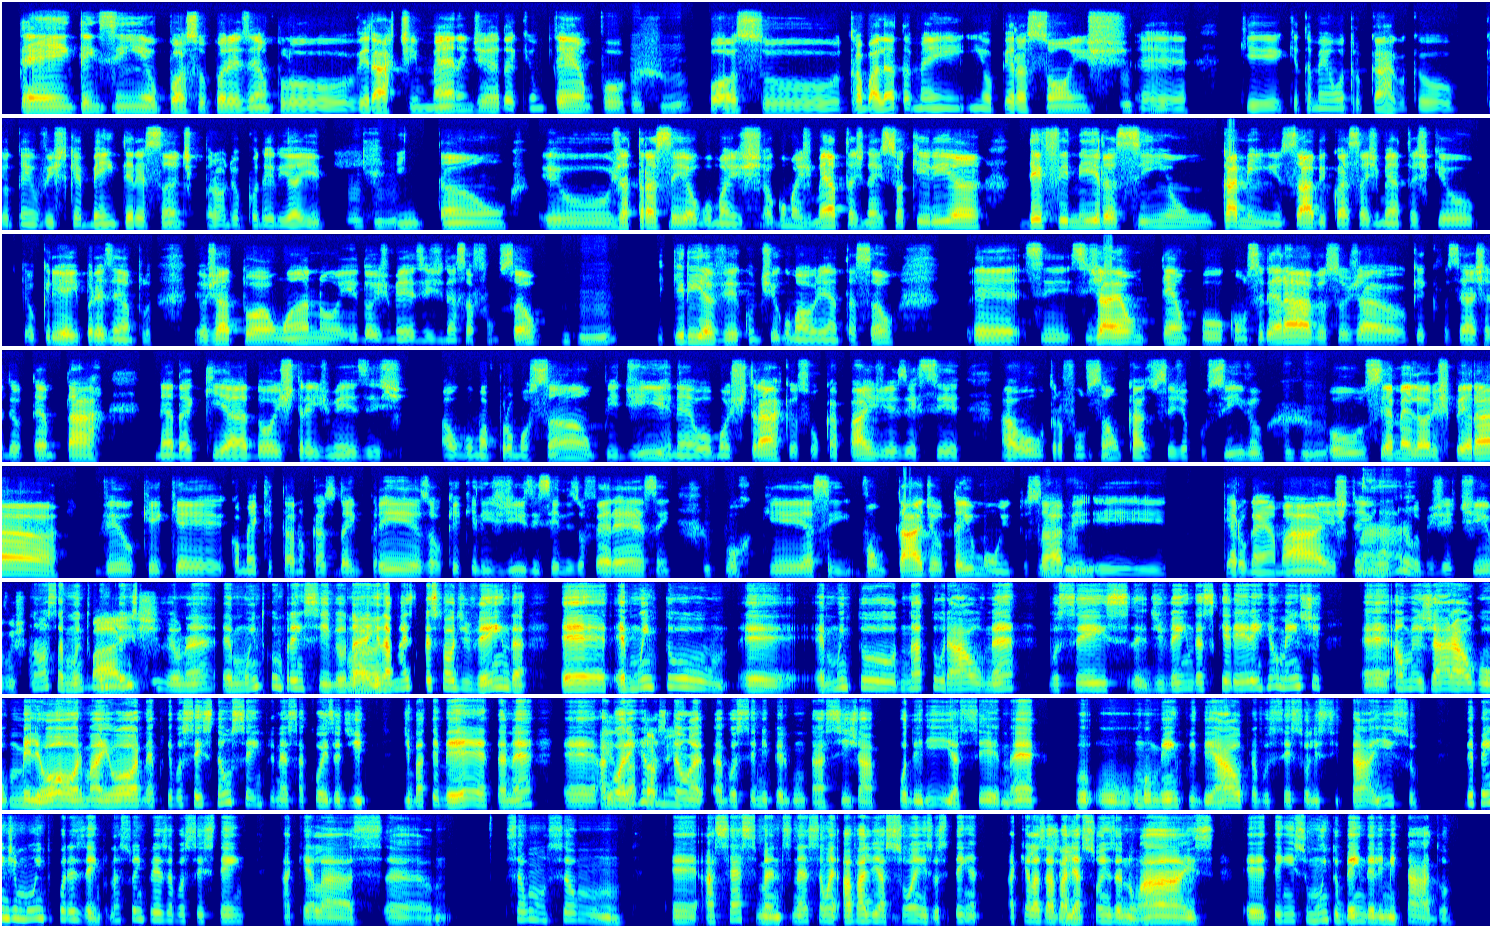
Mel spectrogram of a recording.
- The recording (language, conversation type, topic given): Portuguese, advice, Como posso definir metas de carreira claras e alcançáveis?
- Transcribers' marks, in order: in English: "team manager"; tapping; in English: "assessments"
